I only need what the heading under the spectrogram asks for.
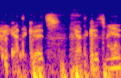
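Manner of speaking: very quiet, hushed whisper, close in. Playing a character trying to pick up Arotig, whispering in Arotig's ear. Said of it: "I whisper in Arotig's ear".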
